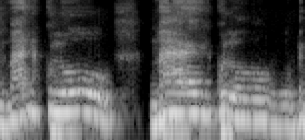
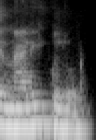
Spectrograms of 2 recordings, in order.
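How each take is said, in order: First: High, slow, wonder-struck "Miracolo"; Italian "Miracolo" drawn out high in wonder; awed dying man. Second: Italian "Miracolo" with a rolled r and open vowels; Italian word. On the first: Retold or imitated. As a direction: breathe out "Miracolo" slowly in awe. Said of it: "He said". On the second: Shown as a demonstration. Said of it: "you say, for miracle".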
